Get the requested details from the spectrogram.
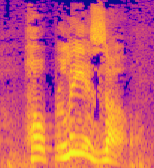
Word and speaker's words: hoplizo: Hoplizo. H-O-P-L-I-Z-O with the emphasis on the end of it. Hoplizo.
